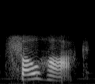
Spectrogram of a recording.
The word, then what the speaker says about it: faux hawk: Now, a word that is much more evocative and easy to guess what it means is faux hawk, spelled F-A-U-X-H-A-W-K, faux hawk. Since it rhymes with mohawk and it starts with faux, we can guess that it means a sort of a fake mohawk hairstyle.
